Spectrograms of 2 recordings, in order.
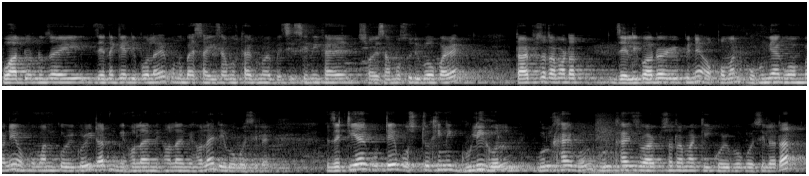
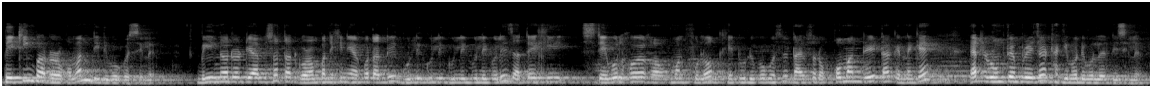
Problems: continuous background conversations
